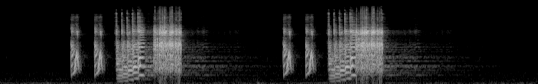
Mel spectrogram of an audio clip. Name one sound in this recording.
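Game dice rattle as they roll.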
